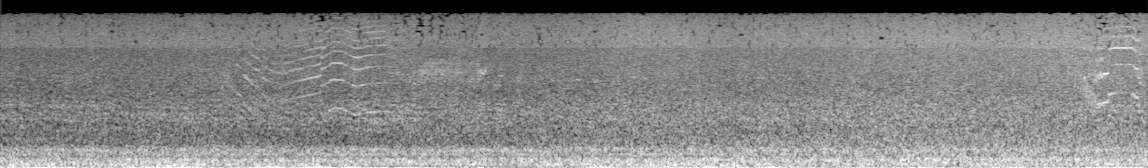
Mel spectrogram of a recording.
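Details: Continuous low buzzing of a European hornet, an even droning hum throughout, with faint bird chirps briefly audible in the background near the start and again near the end.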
